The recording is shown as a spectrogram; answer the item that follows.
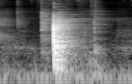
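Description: A knife works through a nice dry ham on a board, cutting it into strips: a brief soft contact, then one sharp clack with a short ringing decay and a faint tap after it.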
